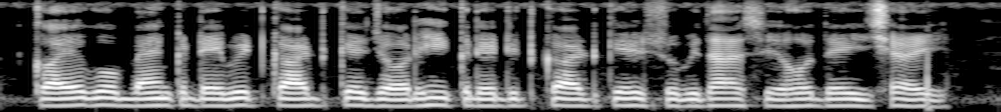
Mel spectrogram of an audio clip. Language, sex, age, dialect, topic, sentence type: Magahi, male, 25-30, Western, banking, statement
